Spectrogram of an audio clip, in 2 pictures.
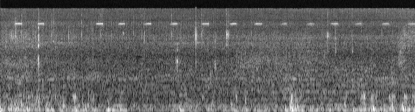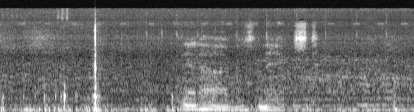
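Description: Honey bees buzzing around an open hive and its spread-out comb, a low hum with a bee's pitch rising and falling as it flies past the microphone near the end. A single sharp click about five seconds in.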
